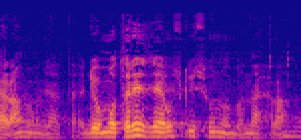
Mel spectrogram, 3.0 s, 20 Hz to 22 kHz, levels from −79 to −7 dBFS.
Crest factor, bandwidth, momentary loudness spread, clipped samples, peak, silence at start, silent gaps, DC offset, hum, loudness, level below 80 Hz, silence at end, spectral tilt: 22 dB; 15.5 kHz; 16 LU; under 0.1%; -6 dBFS; 0 s; none; under 0.1%; none; -28 LUFS; -64 dBFS; 0 s; -5.5 dB/octave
